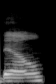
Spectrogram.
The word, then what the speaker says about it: Beale: this street is called Beale Street uh people there pronounce it Bill Street kind of in a Southern way but it is a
